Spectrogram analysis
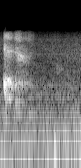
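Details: A child gives one short, deliberate voluntary cough, imitating mom; it is a fake cough, not illness.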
